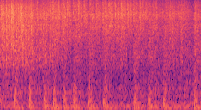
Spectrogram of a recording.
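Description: Drum beating a steady dance rhythm of about three strokes a second for a danza of Guadalupe dancers, with a rattling hiss over it that is strongest in the first half.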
